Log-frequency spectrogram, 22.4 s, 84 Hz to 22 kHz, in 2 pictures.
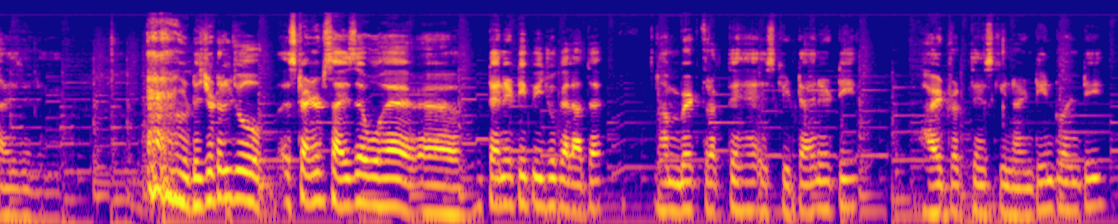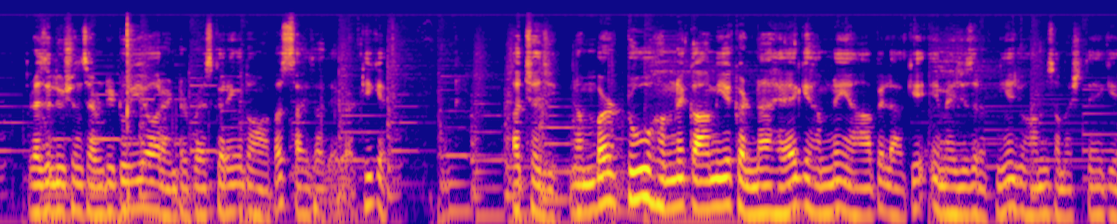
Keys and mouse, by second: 7.4 KP_1, 7.6 KP_0, 7.9 KP_0, 8.2 Tab, 9.4 KP_1, 9.5 KP_9, 9.7 KP_2, 9.9 KP_0, 12.3 KP_Enter, 14.3 z, 15.4 v, 17.9 click, 19.5 click, 20.2 click, 21.2 ctrl+click.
